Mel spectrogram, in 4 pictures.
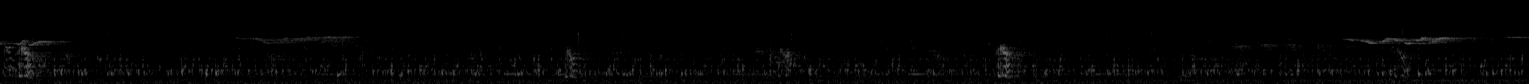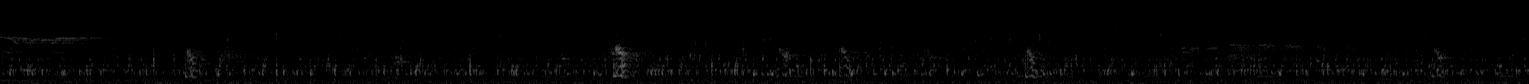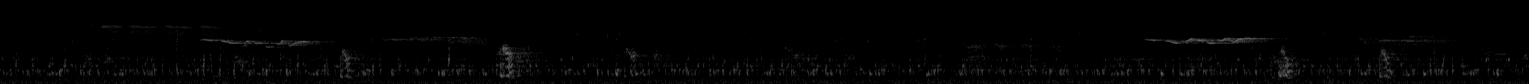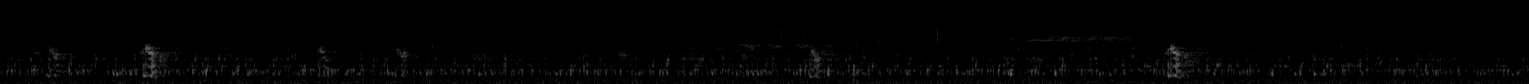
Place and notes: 三角崙, 魚池鄉五城村, Nantou County - Flow and Frogs sound
Flow, Bird sounds, Frogs chirping, Firefly habitat area, Dogs barking
Zoom H2n MS+XY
